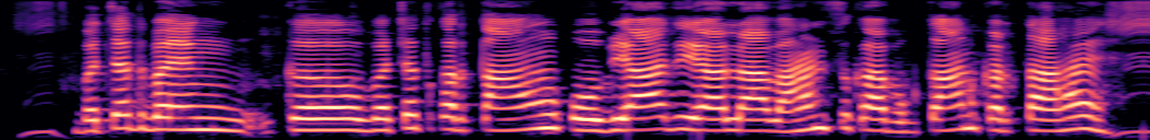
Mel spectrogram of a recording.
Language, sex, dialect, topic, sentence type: Hindi, female, Awadhi Bundeli, banking, statement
